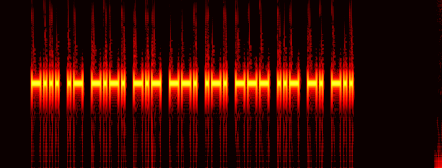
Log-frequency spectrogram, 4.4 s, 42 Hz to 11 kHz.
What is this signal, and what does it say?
Morse code, heard as a keyed tone, about 40 wpm, 700 Hz. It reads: BACKGROUND
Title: Sentences from Top 1300 Words - New Word Drill Alt - 40wpm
